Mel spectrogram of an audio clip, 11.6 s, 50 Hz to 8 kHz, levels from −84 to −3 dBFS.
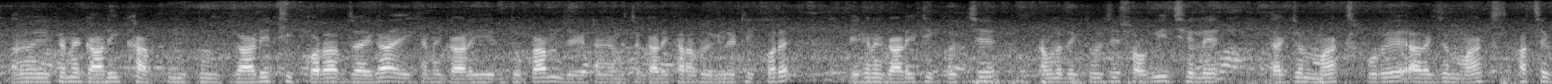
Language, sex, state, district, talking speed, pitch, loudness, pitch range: Bengali, male, West Bengal, Jhargram, 180 wpm, 140 Hz, -19 LUFS, 130-150 Hz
